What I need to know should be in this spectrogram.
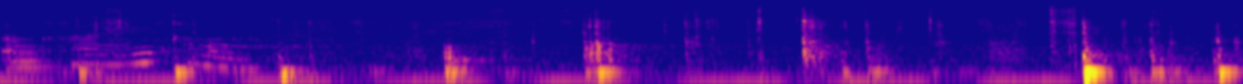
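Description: Cards slide and shuffle on a table.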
